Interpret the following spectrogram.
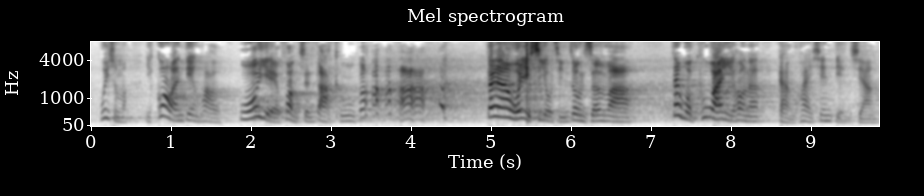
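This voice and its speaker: Middle-aged preacher, animated storytelling sermon, lively pitch, long hall reverb. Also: slight background noise. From Taiwan. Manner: animated, acts out dialogue, asks the audience rhetorical questions. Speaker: Buddhist teacher giving a sutra lecture. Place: lecture hall at a Buddhist centre.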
